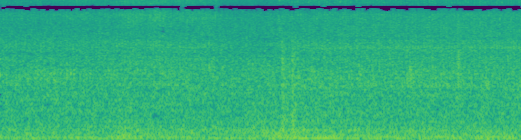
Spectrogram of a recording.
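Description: An off-road SUV's engine running steadily, a low hum under an even hiss.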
